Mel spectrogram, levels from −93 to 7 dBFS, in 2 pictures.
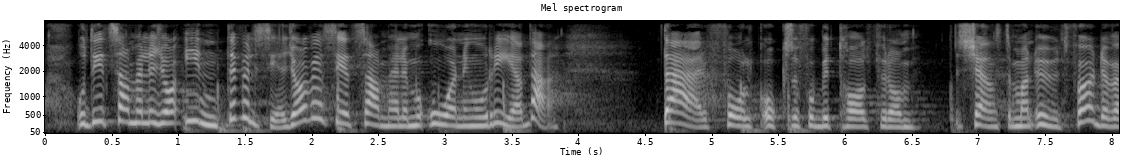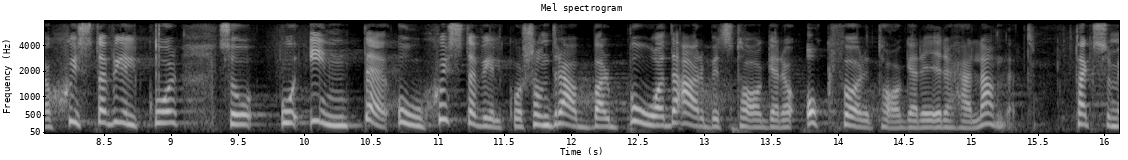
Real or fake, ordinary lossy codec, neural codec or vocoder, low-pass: real; none; none; 7.2 kHz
